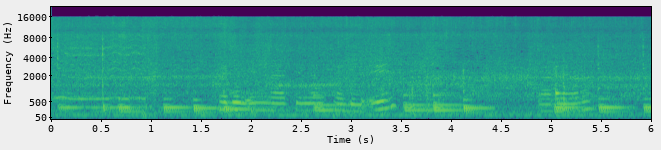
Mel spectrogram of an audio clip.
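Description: Chicken pieces frying and sizzling in a pan while being stirred and turned with a wooden spatula, over background music.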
